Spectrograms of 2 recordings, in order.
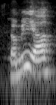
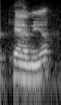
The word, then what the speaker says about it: Tamiya: got one two some Tamiya or Tamia pick your pronunciation translucent green Rattle and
